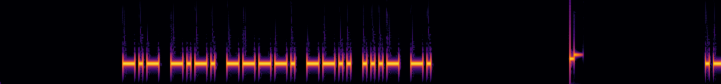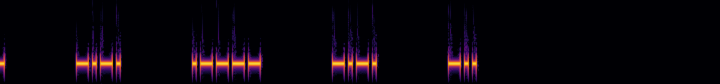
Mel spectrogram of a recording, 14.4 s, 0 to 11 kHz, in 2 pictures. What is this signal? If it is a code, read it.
Morse code, heard as a keyed tone, about 32 wpm, spaced as for 16 wpm, 700 Hz. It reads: KC9ZVN AC1CD
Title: USA Call Signs - 6x Character Spacing - 30wpm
